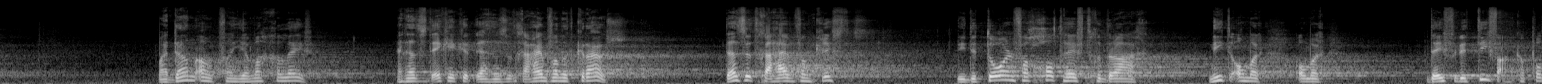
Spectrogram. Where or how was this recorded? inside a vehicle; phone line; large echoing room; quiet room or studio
large echoing room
